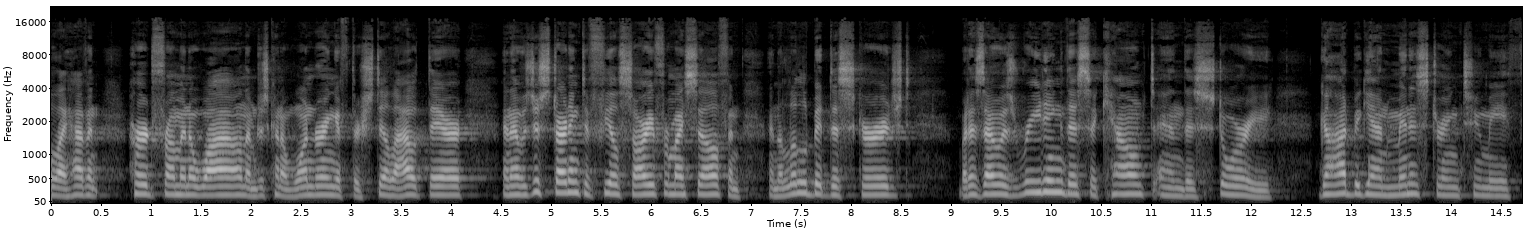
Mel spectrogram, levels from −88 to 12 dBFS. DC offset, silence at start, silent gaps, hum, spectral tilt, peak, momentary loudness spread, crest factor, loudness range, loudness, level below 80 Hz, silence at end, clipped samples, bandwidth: under 0.1%; 0 s; none; none; -3 dB/octave; -4 dBFS; 11 LU; 20 dB; 5 LU; -24 LUFS; -80 dBFS; 0.1 s; under 0.1%; 17.5 kHz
